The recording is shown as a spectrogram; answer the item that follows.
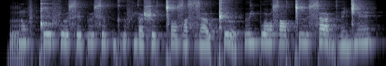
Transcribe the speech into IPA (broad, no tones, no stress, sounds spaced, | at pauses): r õ f ǃ e f ɵ s e p ʉ s ɨ p ɡʱ ɨ f j ɐ ʂ ɨ ǀ ʉ zˤ i s z a u̯ ǁ ɵ | ʉ j p o sˤ ɐ j ǀ ʉ s a ɡʱ ẽ d͡ʑ ẽ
